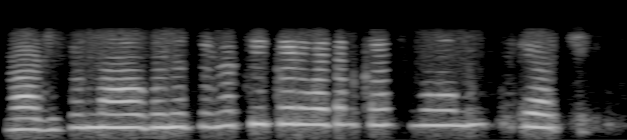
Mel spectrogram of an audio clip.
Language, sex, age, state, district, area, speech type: Kashmiri, female, 45-60, Jammu and Kashmir, Srinagar, urban, conversation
